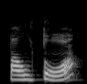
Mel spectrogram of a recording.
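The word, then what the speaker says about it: пальто: It's not palto, it's pal-to.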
